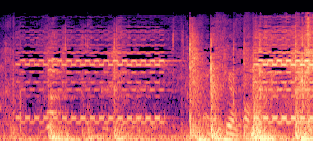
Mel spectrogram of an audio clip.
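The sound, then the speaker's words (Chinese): A telephone rings in two long bursts of rapid electronic trilling, separated by a short pause, with voices and other sounds mixed over the ringing. “电话。”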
